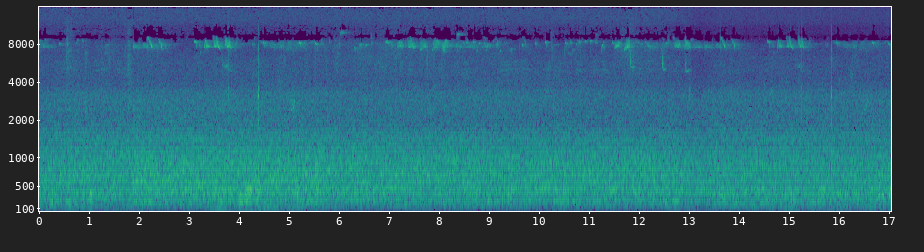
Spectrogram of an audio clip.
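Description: Steady background hiss with thin, very high-pitched calls of small birds scattered through it, including a few short falling notes about twelve seconds in.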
